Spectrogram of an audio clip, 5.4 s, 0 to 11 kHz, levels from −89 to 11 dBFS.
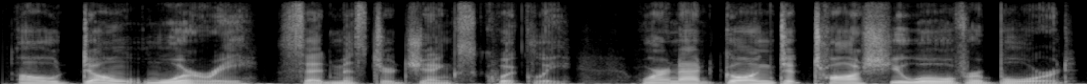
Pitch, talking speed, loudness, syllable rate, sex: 105 Hz, 155 wpm, -19 LUFS, 3.9 syllables/s, male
